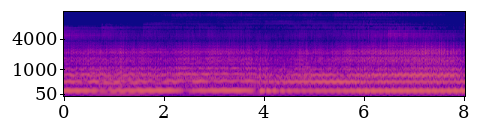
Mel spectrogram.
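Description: Experimental drone music: a loud, distorted sustained chord held steady, shifting to a slightly different pitch about halfway through.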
